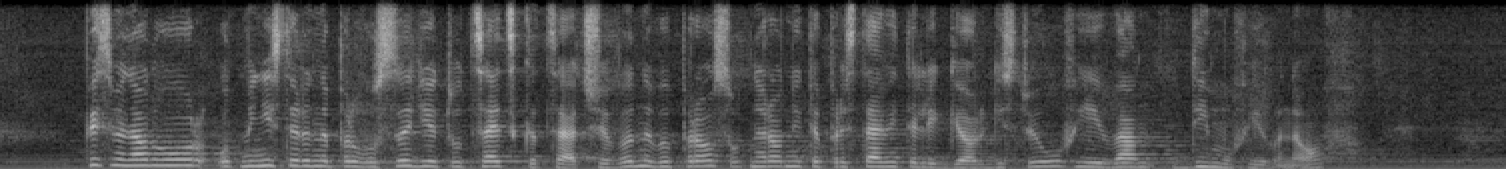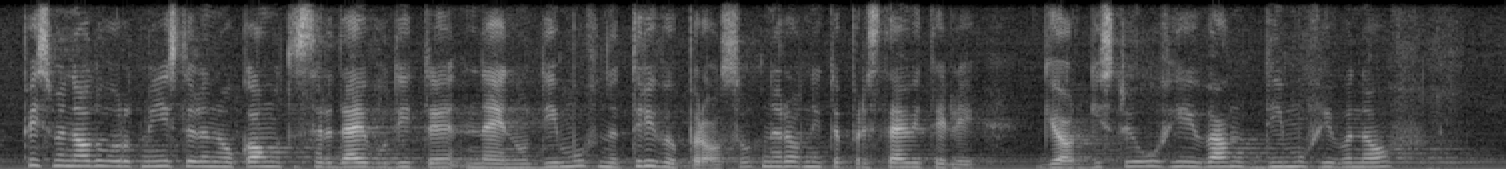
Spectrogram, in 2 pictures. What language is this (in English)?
Bulgarian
